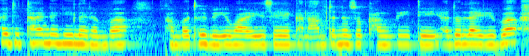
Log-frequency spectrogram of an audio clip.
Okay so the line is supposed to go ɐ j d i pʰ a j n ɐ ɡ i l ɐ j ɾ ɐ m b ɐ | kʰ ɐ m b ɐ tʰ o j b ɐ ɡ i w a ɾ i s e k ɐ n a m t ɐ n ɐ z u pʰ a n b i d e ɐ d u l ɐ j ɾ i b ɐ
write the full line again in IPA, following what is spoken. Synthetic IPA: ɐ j d i tʰ a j n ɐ ɡ i l ɐ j ɾ ɐ m b ɐ | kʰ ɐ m b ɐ tʰ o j b ɐ ɡ i w a ɾ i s e k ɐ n a m t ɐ n ɐ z u kʰ a ŋ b i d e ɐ d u l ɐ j ɾ i b ɐ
